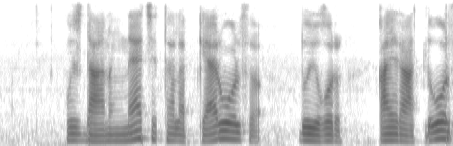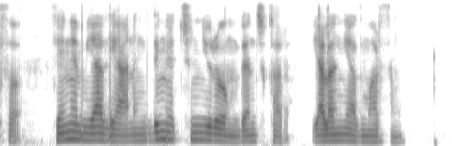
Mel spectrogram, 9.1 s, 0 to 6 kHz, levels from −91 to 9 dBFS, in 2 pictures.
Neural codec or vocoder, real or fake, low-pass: codec, 24 kHz, 3.1 kbps, DualCodec; fake; 5.4 kHz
